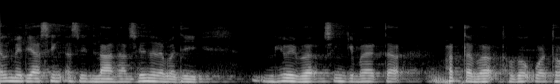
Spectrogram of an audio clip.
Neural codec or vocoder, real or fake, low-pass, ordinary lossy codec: vocoder, 22.05 kHz, 80 mel bands, Vocos; fake; 7.2 kHz; none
